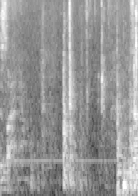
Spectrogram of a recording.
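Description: A single sharp click or knock about a second in, during a quiet pause between spoken words, over a faint steady hum.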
